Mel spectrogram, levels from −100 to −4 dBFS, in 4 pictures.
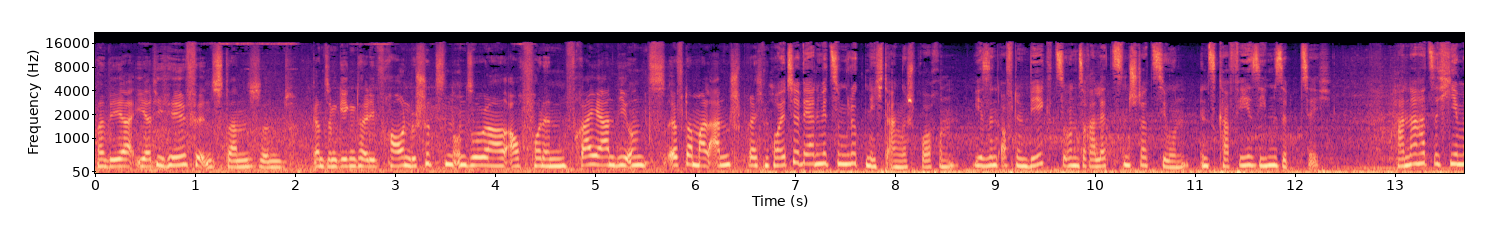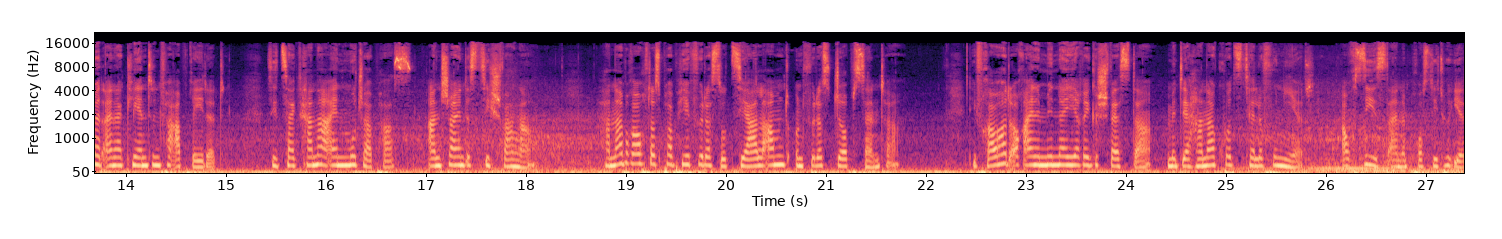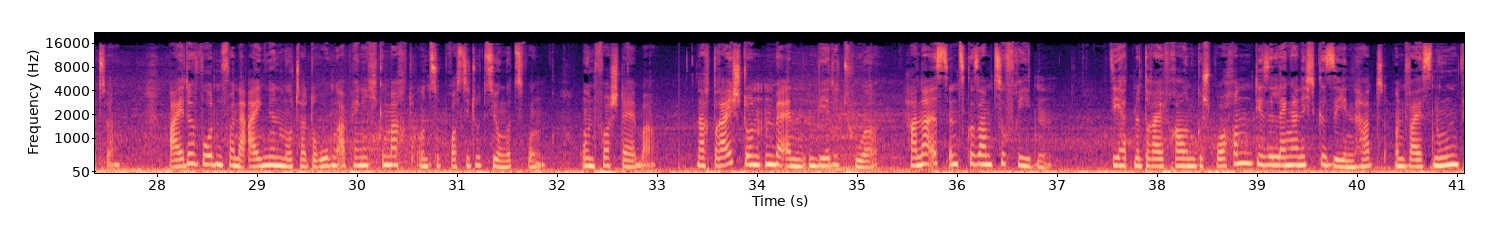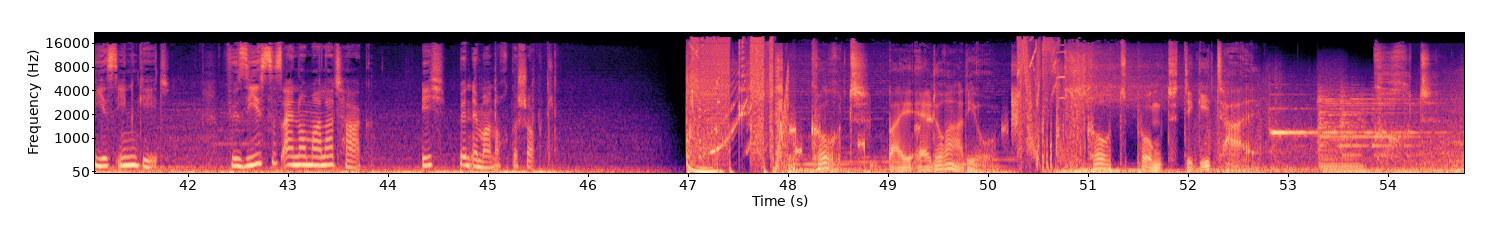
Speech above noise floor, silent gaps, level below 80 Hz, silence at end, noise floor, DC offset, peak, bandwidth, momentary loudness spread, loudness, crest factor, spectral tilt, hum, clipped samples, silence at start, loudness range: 27 dB; none; -22 dBFS; 0 s; -41 dBFS; under 0.1%; -2 dBFS; 17 kHz; 9 LU; -16 LUFS; 14 dB; -4.5 dB/octave; none; under 0.1%; 0 s; 3 LU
